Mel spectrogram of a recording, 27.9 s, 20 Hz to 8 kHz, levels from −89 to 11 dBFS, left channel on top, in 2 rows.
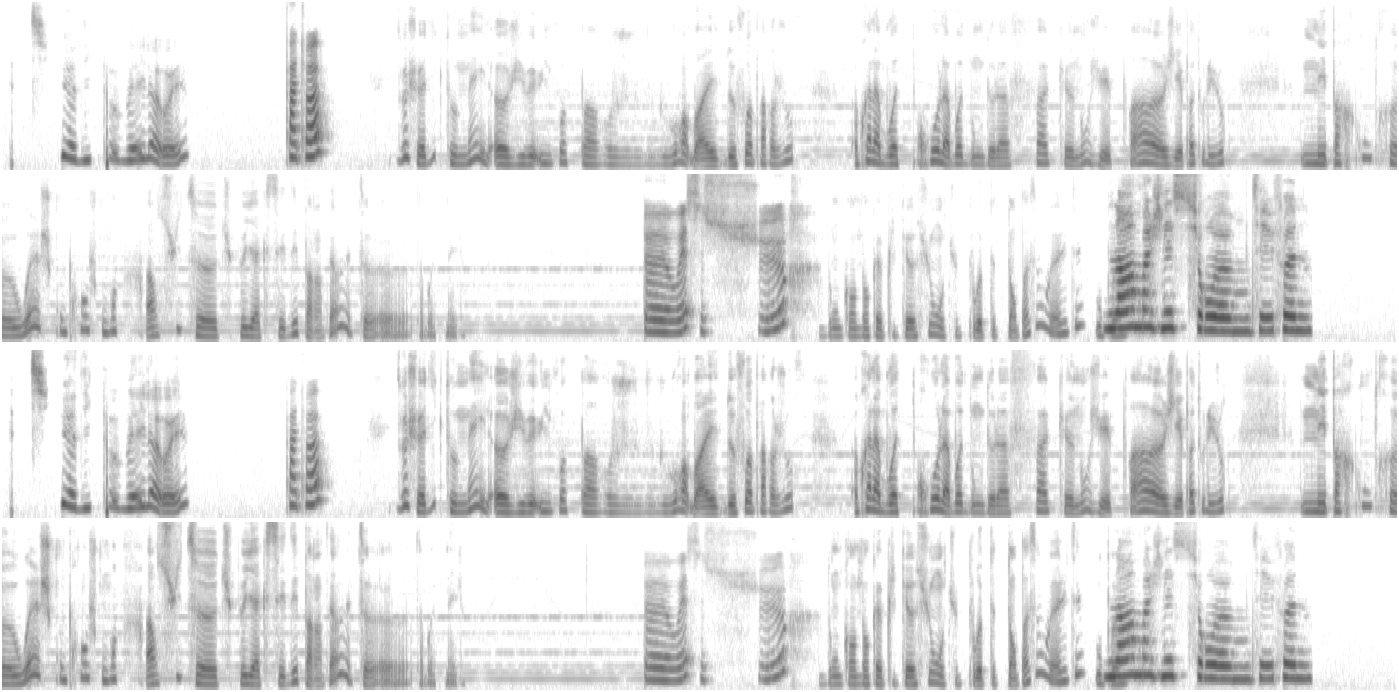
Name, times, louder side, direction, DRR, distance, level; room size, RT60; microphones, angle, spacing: voice 1, 0.3-1.9 4.0-18.5 22.1-25.2, right 2 dB, 70° right, 2.1 m, -40 dB
voice 2, 2.8-3.3 20.4-22.0 25.0-27.1, left 4 dB, 85° left, 1.6 m, -30 dB
sound 1, 3.7-20.6, right 1 dB, 20° right, 6.8 m, -65 dB
head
